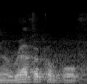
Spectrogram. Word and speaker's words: irrevocable: Prabhupada says, is established as an irrevocable fact. Irrevocable, not irrevocable. You happen to be in educated circles. People may know the correct pronunciation of this word is irrevocable, not irrevocable, as we say many times in this gone.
